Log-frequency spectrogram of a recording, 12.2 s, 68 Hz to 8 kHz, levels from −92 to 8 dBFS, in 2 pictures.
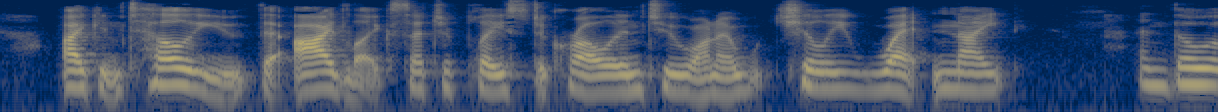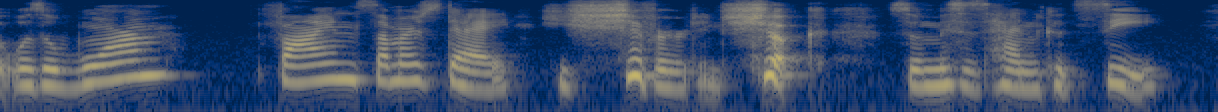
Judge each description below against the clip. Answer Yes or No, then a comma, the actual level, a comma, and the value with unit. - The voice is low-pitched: No, high, 205 Hz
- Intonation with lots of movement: No, average, 4.2 semitones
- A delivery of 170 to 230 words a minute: Yes, average, 175 wpm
